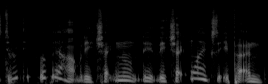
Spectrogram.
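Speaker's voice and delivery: squeaky high spider voice, cocky; talking spider. Pretend. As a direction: play the spider sneering at the big man. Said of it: "He says".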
